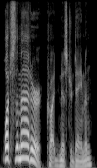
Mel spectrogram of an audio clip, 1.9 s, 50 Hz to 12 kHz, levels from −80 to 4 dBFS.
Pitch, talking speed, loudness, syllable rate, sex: 150 Hz, 185 wpm, -19 LUFS, 4.6 syllables/s, male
